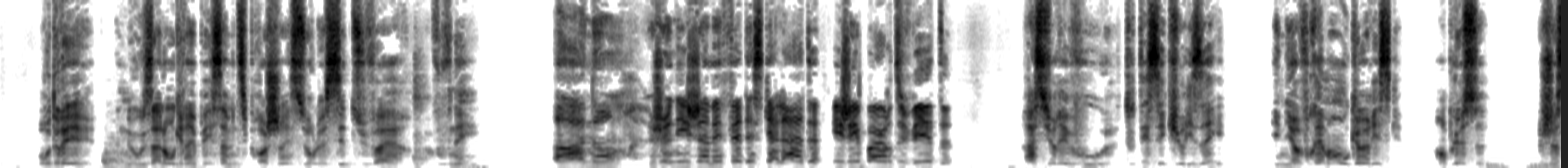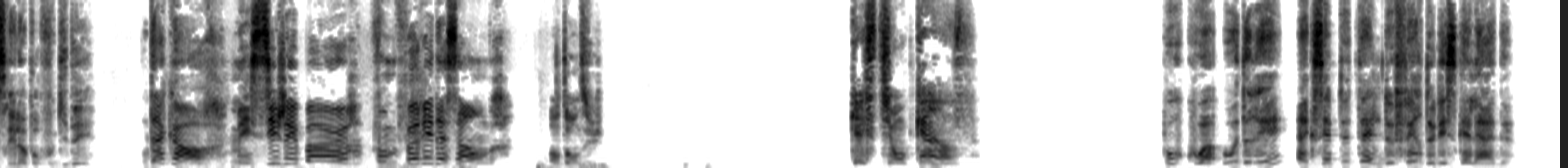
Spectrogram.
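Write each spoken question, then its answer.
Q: Pourquoi Audrey accepte-t-elle de faire de l'escalade?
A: Parce que tout est sécurisé, sans risque, et qu'on la guidera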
